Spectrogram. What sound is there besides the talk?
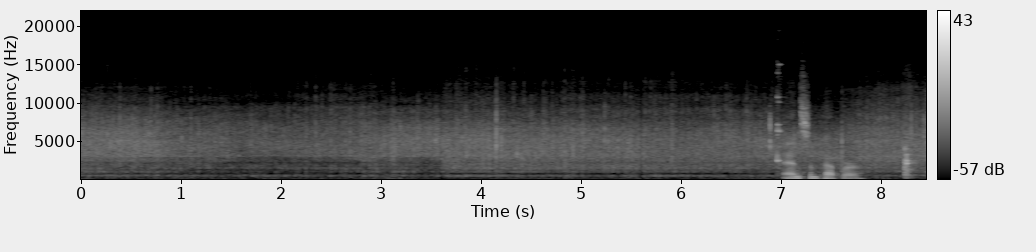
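sautéing in a pan for mashed potato soup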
